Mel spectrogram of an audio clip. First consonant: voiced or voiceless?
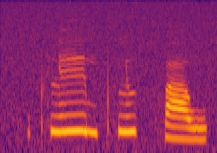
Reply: voiceless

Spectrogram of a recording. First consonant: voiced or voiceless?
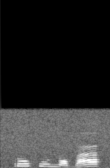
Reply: voiced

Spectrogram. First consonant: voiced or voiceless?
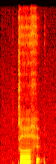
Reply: voiceless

